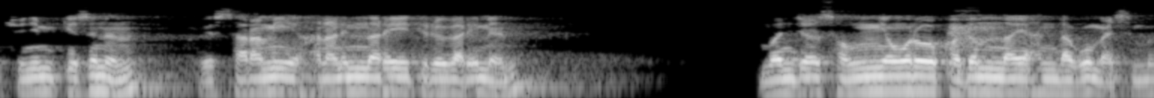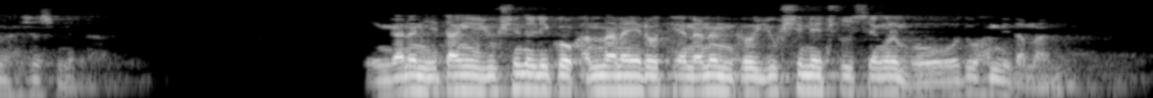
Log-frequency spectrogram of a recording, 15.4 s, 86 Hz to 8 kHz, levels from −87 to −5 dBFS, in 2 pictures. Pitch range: 110-130 Hz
